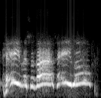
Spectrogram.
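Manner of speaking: high, lilting welcome; sing-song greeting. Real, not acted. Greeting a viewer warmly.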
